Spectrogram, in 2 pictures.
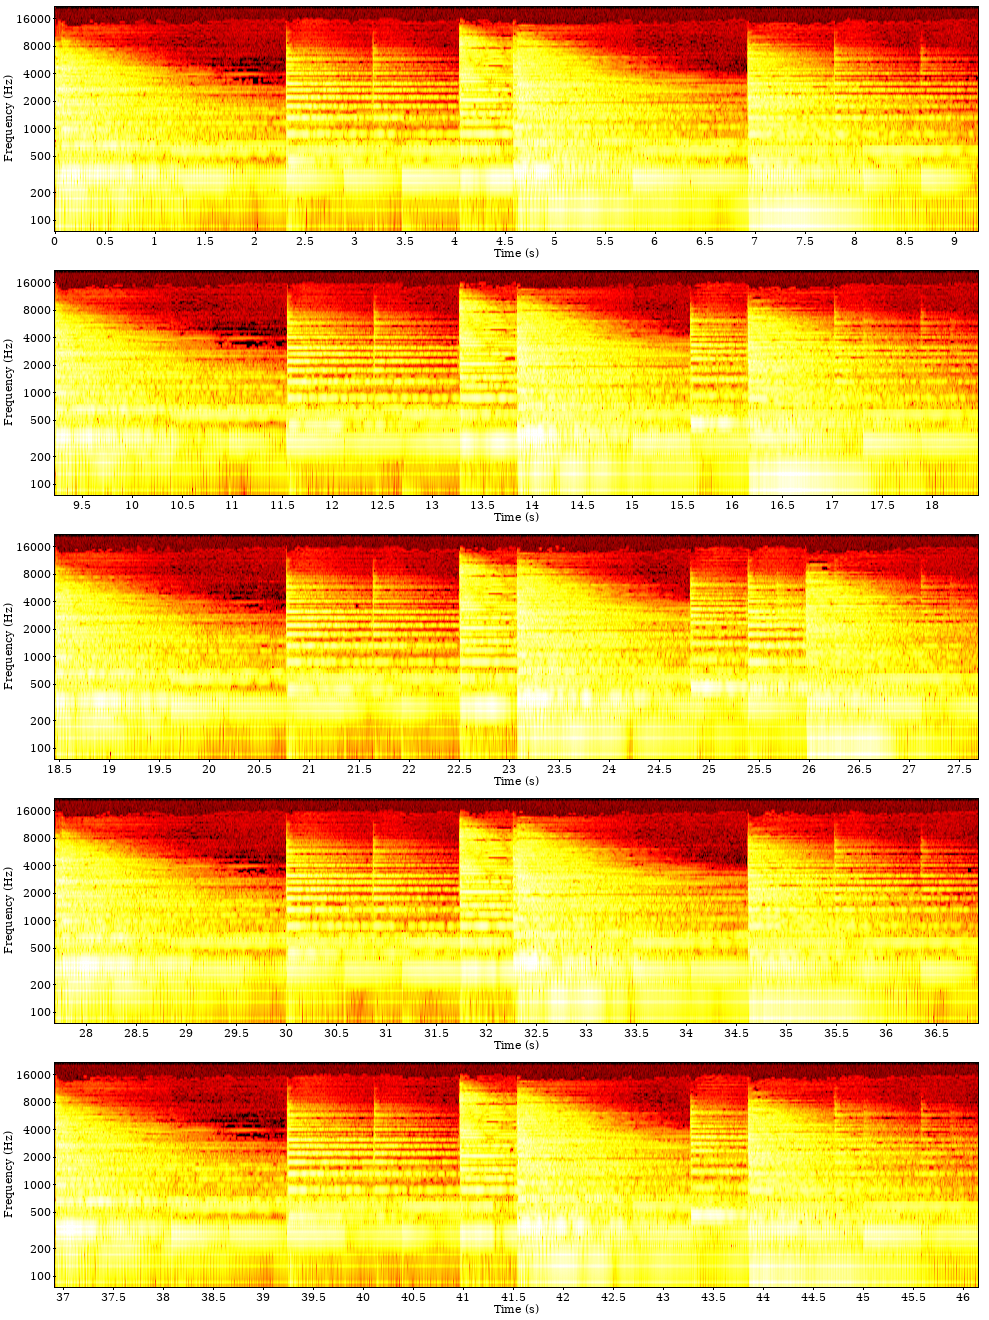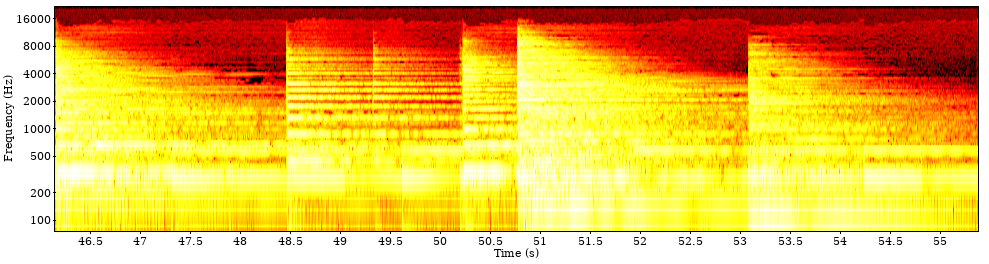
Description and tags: Sadnes piano loop.
edited in Ableton live,Kontakt synth.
